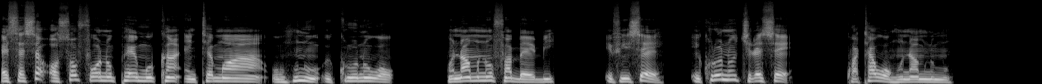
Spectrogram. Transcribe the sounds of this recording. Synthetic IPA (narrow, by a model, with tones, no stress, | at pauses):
ɛ˨sɛ˨sɛ˦ʔɔ˨sɔ˦fʊ˨˦ɔ˦nʊ̃˦pʰɛ˦mũ˦kʰã˦ʔn̩˨tʰɛ˦mʊ̃˦a˨o˨hũ˦nũ˨e˨kʰu˦ɾo˦nʊ̃˦wɔ˨ | hʊ̃˨nã˦mnʊ̃˦fã˦bæː˨bi˦ | e˨fe˨ɾi˨sɛ˦ | e˨kʰu˦ɾo˦nʊ̃˦t͡ɕʰɪ˨ɾɛ˦sɛ˦ | kʷʰa˨tʰa˦wɔ˨ɦũ˨nã˦mnʊ̃˦mũ˦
